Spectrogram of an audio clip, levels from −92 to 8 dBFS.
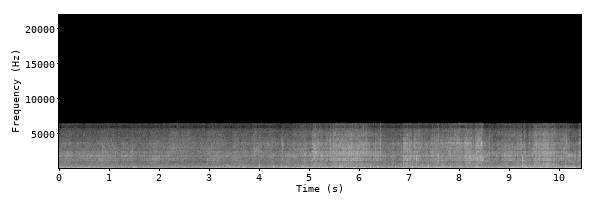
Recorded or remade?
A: recorded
